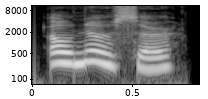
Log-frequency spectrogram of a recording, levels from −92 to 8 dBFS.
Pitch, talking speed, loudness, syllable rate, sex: 250 Hz, 215 wpm, -14 LUFS, 5.4 syllables/s, female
